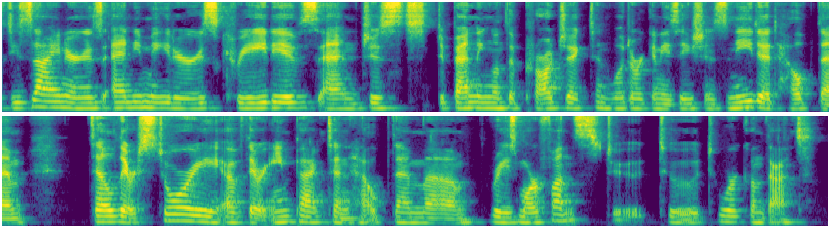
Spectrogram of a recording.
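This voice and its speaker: A woman's voice: low-pitched, fairly bright tone. A middle-aged woman from Serbia, a podcast guest, talking thoughtfully with many small restarts. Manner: thoughtful, with frequent restarts and fillers. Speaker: podcast guest, agency founder. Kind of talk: casual interview talk.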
